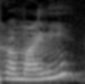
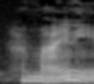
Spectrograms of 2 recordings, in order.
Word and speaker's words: Hermione: Also auf Englisch ist es ja anders geschrieben, ne? – Ach, schreibt man auch anders? – Ja, ja, auf Englisch schreibst du sozusagen Hermione. – Okay. – Und das ist dann Hermione.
